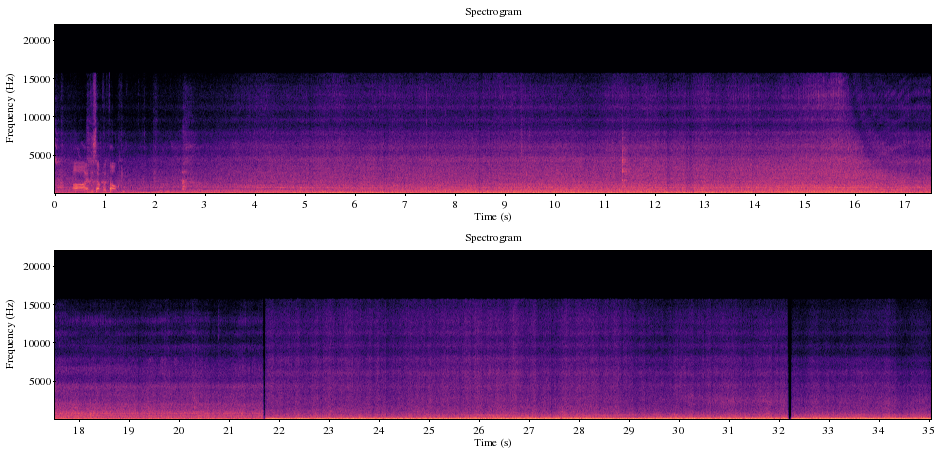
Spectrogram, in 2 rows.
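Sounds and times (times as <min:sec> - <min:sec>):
diesel engine running: 0:00.0 - 0:35.0
road and wind noise: 0:00.0 - 0:35.0.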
